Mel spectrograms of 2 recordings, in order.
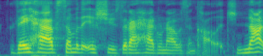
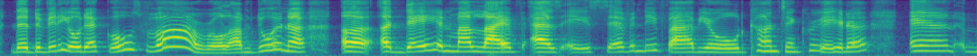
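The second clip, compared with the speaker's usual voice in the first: a higher old-lady voice, chatty and distracted; 4 semitones higher than usual. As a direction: play a scattered seventy-five-year-old mother. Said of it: "seventy-five-year-olds that talk like that".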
